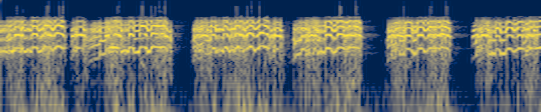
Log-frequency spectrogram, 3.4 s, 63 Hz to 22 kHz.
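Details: Two male common kestrels, one young in juvenile plumage and one older adult, clash over a nest box at Théding, France, 20 March 2024. Six long, rasping, harsh screaming bursts come in quick succession, separated by short gaps.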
